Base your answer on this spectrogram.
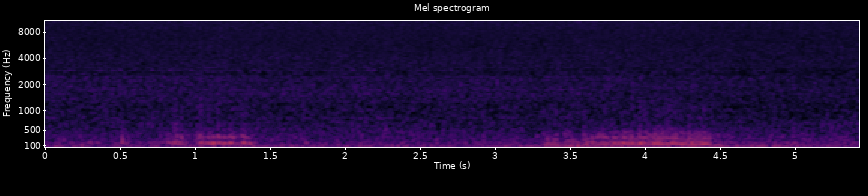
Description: Is there anything cuter than an old, lazy snoring cat? No.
